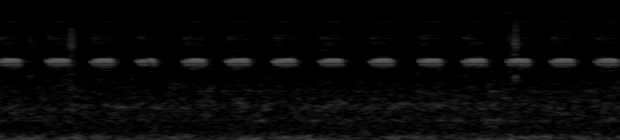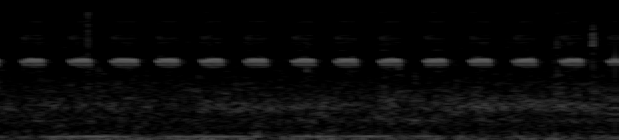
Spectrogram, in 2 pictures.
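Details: Cricket singing to find love during the night: regular short high chirps about four per second, pitch steady throughout, with a brief low droning tone midway and faint ticking in the background.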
